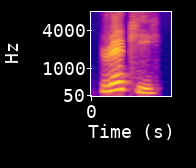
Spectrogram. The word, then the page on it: recce: Indian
